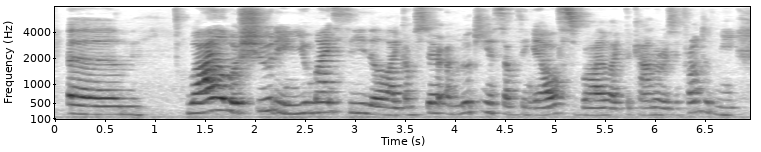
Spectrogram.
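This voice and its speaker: A woman's fairly high voice in an Italian accent, with ordinary pitch variation, big swings in loudness, audible room echo and noticeable background noise. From southern Italy, Lecce (Apulia). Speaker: cooking blogger. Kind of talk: cooking tutorial intro. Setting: home kitchen, camera. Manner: halting, many fillers.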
